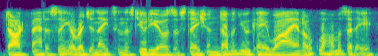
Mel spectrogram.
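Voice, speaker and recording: A formal American man announces in measured 1940s radio style. His voice is fairly low. The old recording sounds dull and lo-fi.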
